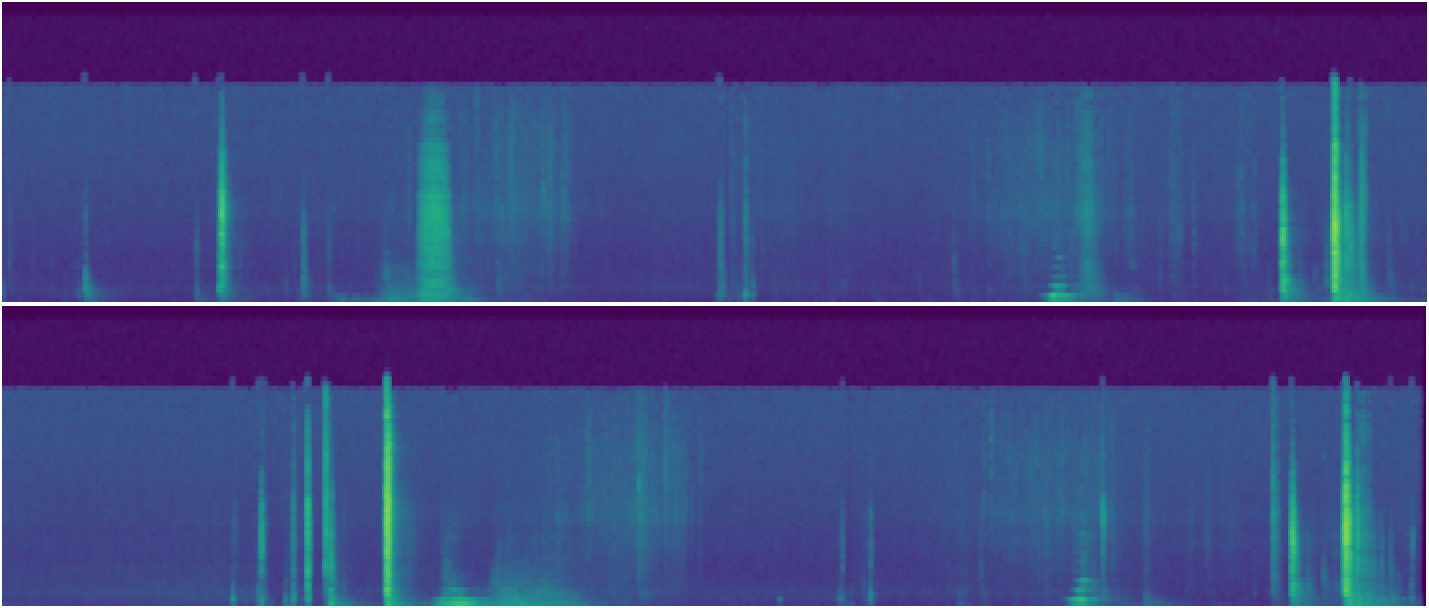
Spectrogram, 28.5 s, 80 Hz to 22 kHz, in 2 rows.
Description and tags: old hinged metal door
An old metal door opening and closing. Handle sounds and squeaking hinges. Recorded with a Tascam DR-1 with its own stereo mic.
